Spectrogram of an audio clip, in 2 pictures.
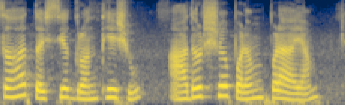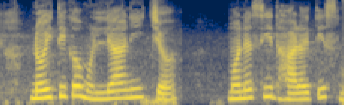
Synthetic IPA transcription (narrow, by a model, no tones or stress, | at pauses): səɦət̪əsjəɡɾənt̪ʰeɕu | a̰d̪əɾʂəpəɾəmpəɽajam | nəjt̪ikəmuljanit͡ɕə | mənəsid̪ʱaɾət̪ism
